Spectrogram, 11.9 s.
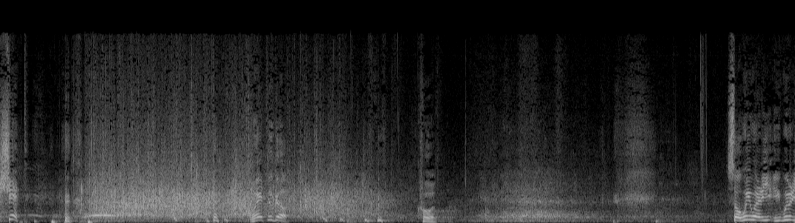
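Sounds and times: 
speech: 0.0 - 2.0, 3.2 - 6.7, 11.0 - 11.9
laughter: 0.5 - 6.2, 7.1 - 9.6
canned applause sound effect set off by a spoken word: 1.0 - 6.0.

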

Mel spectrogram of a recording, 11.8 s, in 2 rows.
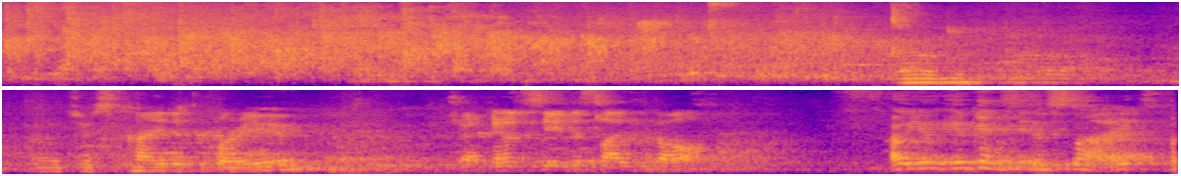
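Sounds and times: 
audience applause: 0.0 - 4.8
speech: 4.5 - 9.6, 10.3 - 11.7.

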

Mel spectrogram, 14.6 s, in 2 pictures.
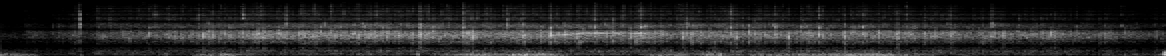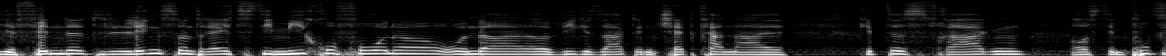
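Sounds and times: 
audience applause: 0.0 - 7.5
speech: 7.3 - 14.5.

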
